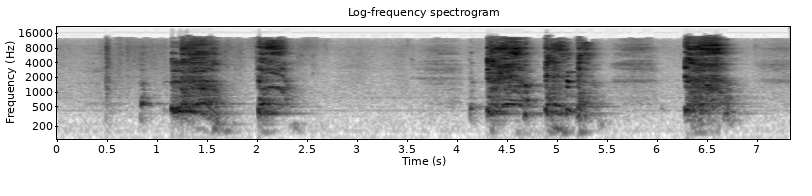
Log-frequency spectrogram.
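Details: A series of about six harsh barking coughs with a faint wheezy tone at the edges; barking cough with slight wheeze.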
